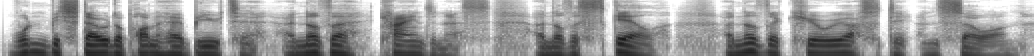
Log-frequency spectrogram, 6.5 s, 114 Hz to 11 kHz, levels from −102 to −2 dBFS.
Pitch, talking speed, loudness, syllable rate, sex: 120 Hz, 130 wpm, -20 LUFS, 5.3 syllables/s, male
